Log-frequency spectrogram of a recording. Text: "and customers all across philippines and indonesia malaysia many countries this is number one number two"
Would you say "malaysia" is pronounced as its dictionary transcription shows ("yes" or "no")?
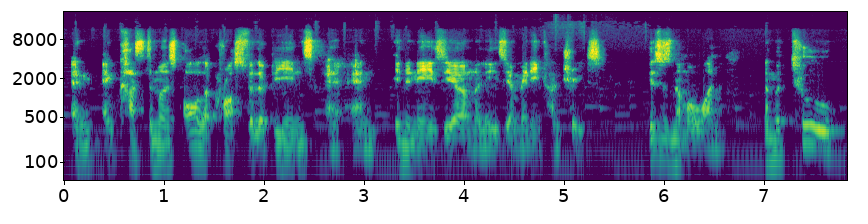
no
